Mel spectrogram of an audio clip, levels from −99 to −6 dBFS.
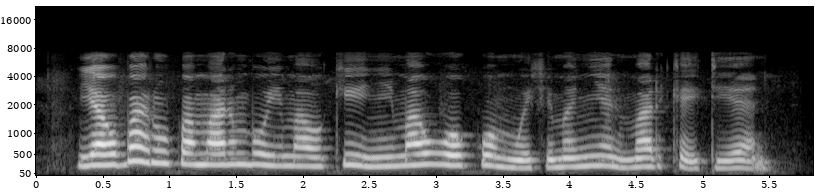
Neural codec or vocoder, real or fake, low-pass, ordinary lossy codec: none; real; 7.2 kHz; none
